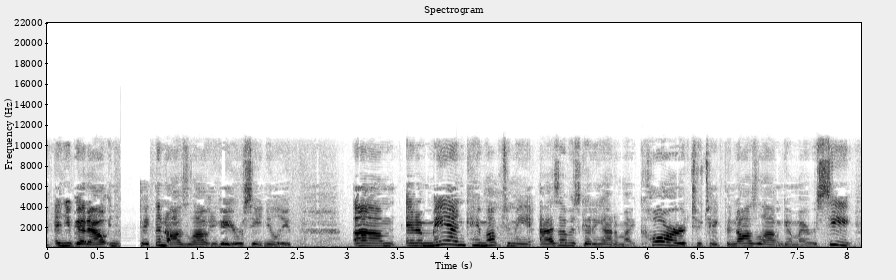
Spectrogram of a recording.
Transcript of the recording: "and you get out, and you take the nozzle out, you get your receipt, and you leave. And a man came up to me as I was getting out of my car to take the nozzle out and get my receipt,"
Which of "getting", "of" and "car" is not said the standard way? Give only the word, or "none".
none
